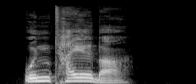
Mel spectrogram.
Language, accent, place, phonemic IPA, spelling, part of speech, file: German, Germany, Berlin, /ˌʊnˈtaɪ̯lbaːɐ̯/, unteilbar, adjective, De-unteilbar.ogg
- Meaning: indivisible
